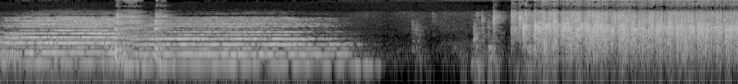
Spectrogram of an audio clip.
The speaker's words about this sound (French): Voilà, applaudissements nourris pour la représentation d'hier soir de ce quatrième mur.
